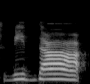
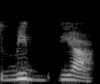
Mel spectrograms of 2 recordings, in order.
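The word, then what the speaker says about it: vidyā: read it wrong so i read it as vida so but you said it's vidya yes it is in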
